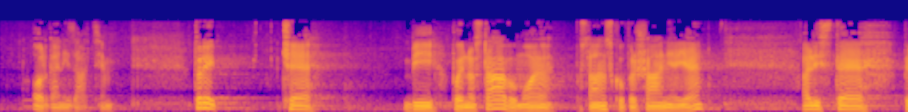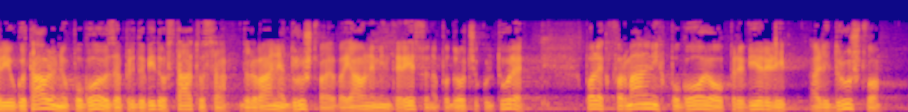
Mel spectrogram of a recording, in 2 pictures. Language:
Slovenian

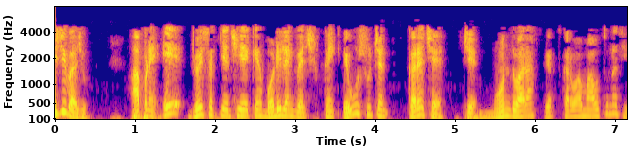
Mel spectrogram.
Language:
Gujarati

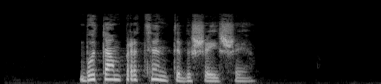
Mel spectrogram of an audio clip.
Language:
Belarusian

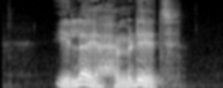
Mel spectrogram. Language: Kabyle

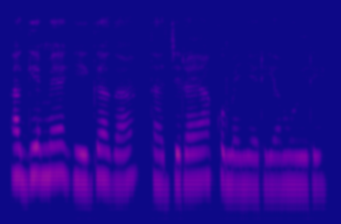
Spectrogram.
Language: Kikuyu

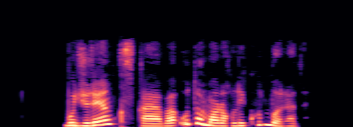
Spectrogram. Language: Uzbek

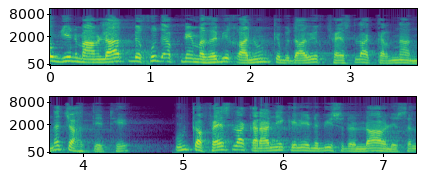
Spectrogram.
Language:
Urdu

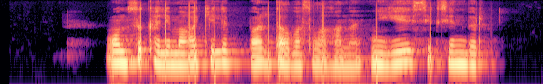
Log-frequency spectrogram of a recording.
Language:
Kazakh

